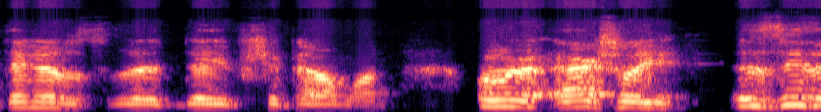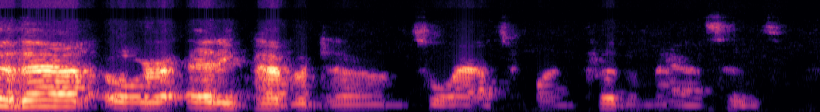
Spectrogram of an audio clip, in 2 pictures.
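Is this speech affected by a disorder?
Yes: cerebral palsy; present from birth.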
